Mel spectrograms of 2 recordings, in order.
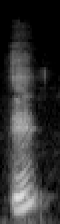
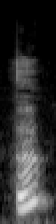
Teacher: Quand je prononce E, mes lèvres sont étirées. Lorsque je prononce E, vous sentez qu'elles sont arrondies.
